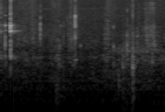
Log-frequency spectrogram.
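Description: A few faint, short clicks and taps in a quiet room, about three of them in two seconds, over a low hiss.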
